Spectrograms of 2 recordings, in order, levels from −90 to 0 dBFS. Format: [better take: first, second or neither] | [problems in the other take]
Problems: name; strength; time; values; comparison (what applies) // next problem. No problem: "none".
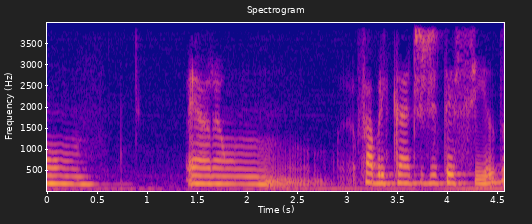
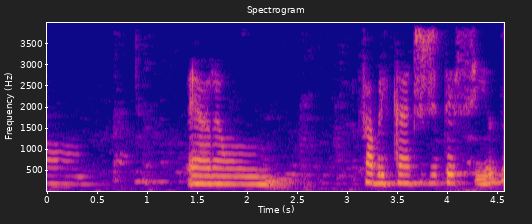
first | noise reduction (classical method log-MMSE)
